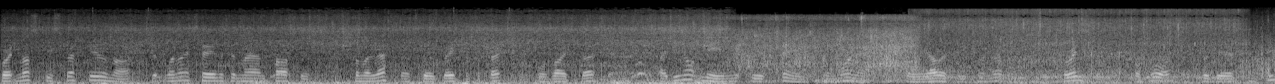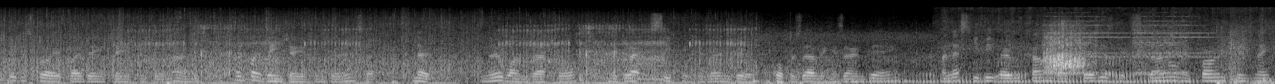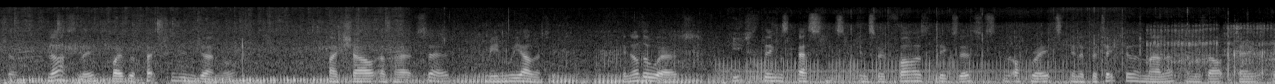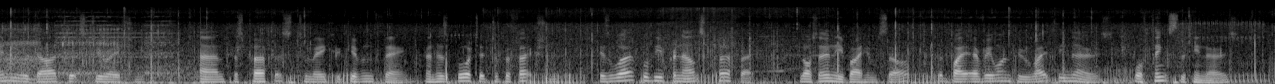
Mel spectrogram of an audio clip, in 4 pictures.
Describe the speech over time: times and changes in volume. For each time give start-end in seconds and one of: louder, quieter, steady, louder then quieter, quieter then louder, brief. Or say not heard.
0.0-27.9 steady
28.8-50.9 steady.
